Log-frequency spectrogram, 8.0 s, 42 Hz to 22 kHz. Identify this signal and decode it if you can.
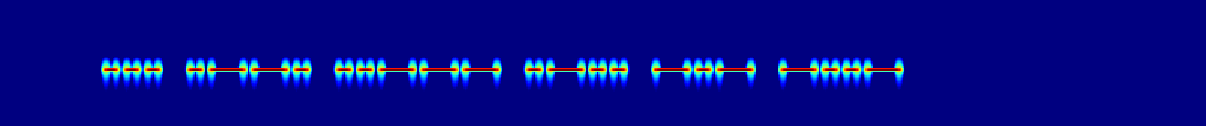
Morse code, heard as a keyed tone, about 17 wpm, 700 Hz. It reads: SP2LKX
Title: DXCC-100 Call Signs - 6 Characters - Repeated 3x - 17wpm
